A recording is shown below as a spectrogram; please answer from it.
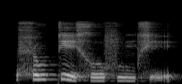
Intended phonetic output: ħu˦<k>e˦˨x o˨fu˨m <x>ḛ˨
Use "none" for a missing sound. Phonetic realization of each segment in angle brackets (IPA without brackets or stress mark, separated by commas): k, x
